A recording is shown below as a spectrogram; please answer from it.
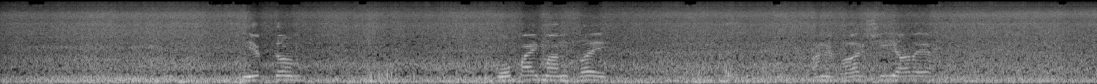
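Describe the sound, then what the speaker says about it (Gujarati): Bhaguda waterfall in flood during winter, a steady loud roar of rushing water filling the whole clip, with someone talking over it throughout. "ભગુડા ધોધ"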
